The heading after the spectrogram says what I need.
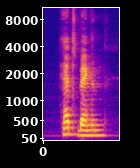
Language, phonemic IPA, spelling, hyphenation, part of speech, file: Dutch, /ˈɦɛdˌbɛ.ŋə(n)/, headbangen, head‧ban‧gen, verb, Nl-headbangen.ogg
- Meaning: to headbang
